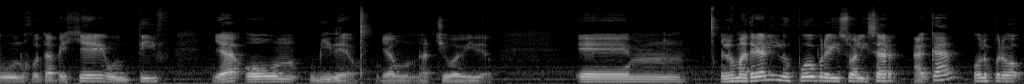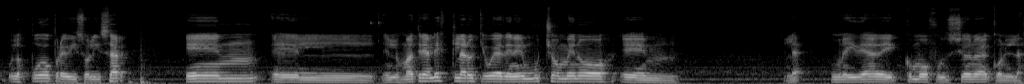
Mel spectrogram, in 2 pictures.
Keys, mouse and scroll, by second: 14.0 click, 15.3-18.3 middle drag.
